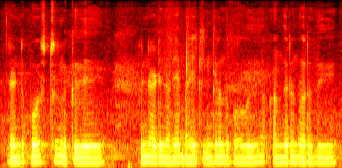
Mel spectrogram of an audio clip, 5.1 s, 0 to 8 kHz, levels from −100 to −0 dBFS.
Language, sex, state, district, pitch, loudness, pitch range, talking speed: Tamil, male, Tamil Nadu, Kanyakumari, 105 Hz, -15 LUFS, 100-105 Hz, 115 wpm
